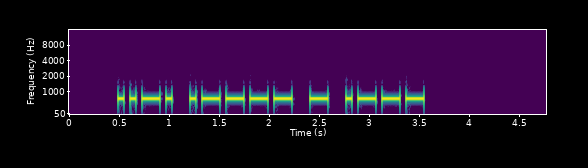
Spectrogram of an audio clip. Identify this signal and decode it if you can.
Morse code, heard as a keyed tone, about 20 wpm, 700 Hz. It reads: F1TJ
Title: DXCC-100 Call Signs - 4 Characters - Repeated 2x - 20wpm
